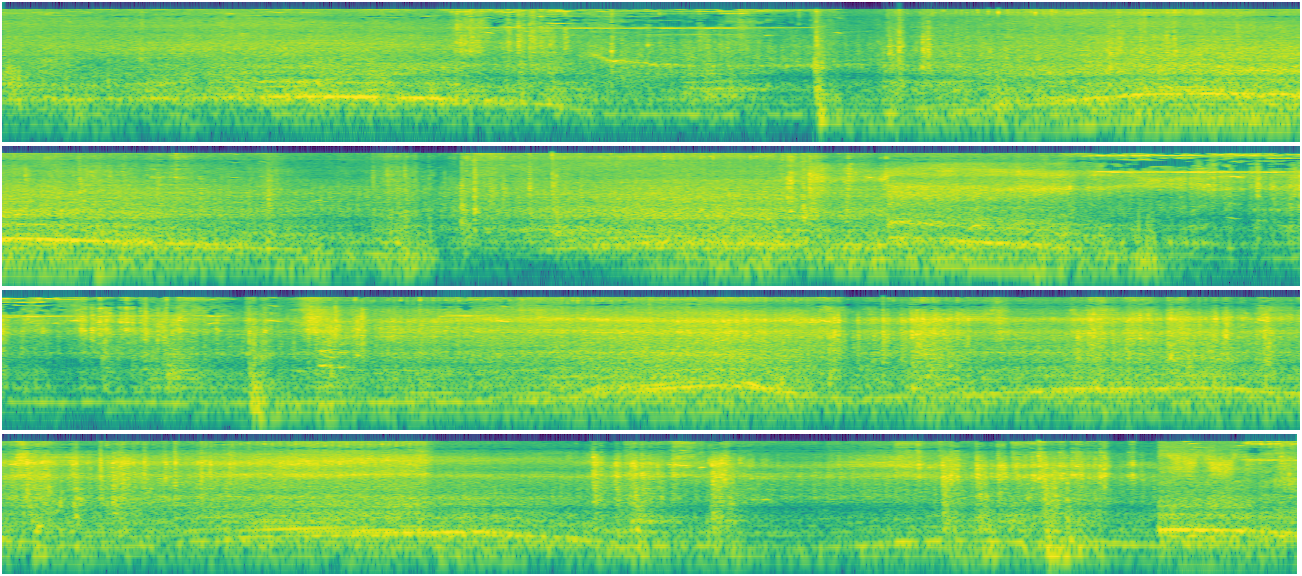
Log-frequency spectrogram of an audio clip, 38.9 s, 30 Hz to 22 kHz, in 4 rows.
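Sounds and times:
garbage truck engine revving: 0:00.0 - 0:19.6, 0:20.7 - 0:38.9.

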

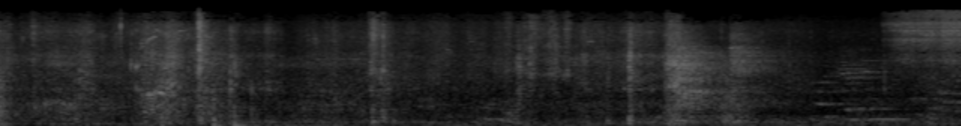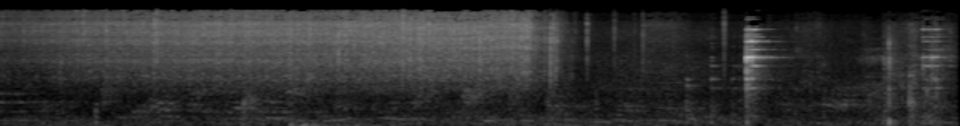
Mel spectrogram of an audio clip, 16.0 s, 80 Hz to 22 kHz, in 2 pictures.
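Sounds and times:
hot horseshoe sizzling on hoof: 0:07.5 - 0:13.5.

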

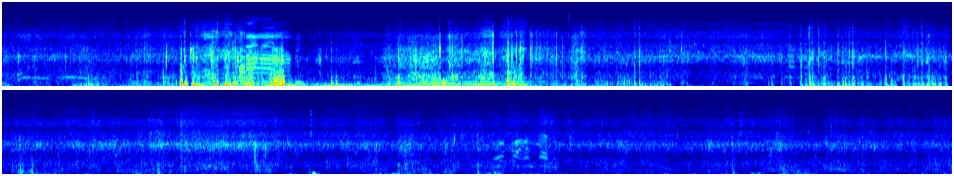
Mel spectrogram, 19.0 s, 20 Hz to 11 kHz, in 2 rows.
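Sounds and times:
wind buffeting microphone: 0:00.0 - 0:09.9
water rushing past hulls: 0:00.0 - 0:19.0.

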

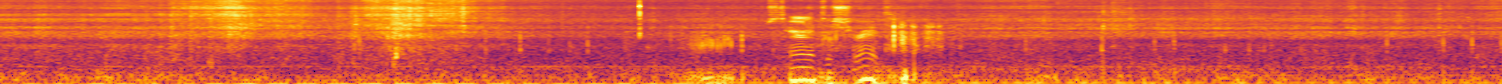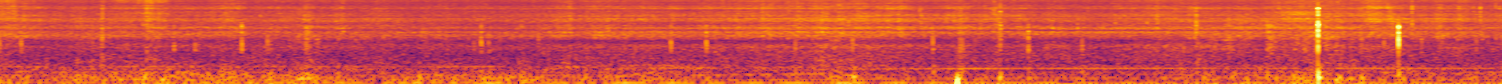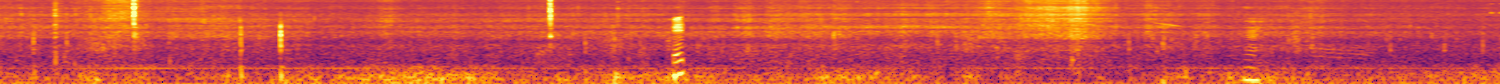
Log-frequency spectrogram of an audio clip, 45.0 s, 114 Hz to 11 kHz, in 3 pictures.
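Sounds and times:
wind on microphone: 0:23.1 - 0:25.2, 0:27.0 - 0:45.0.

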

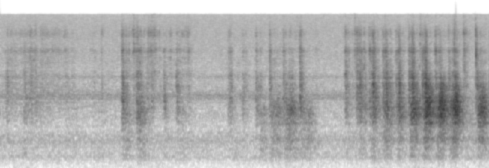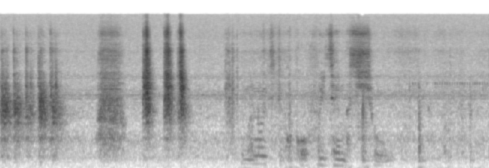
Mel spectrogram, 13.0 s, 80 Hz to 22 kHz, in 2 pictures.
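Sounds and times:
scratchy plastic rubbing: 0:00.0 - 0:01.0, 0:01.6 - 0:07.5
rapid plastic clicking: 0:01.3 - 0:07.4.

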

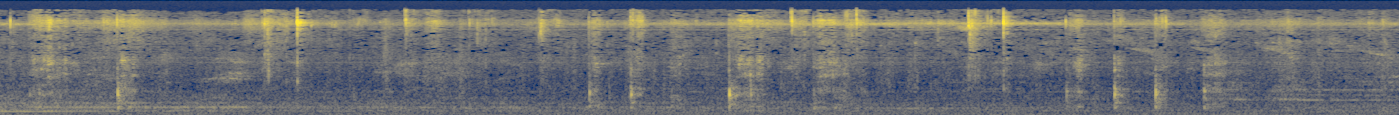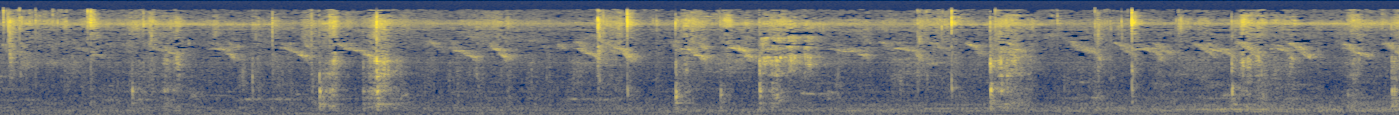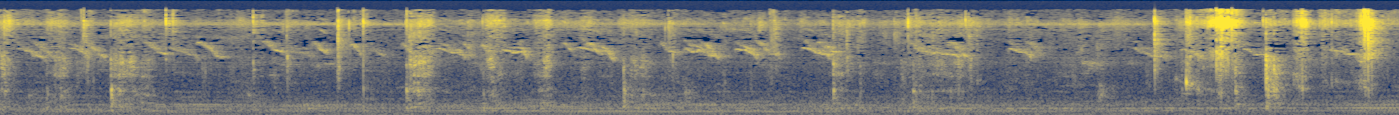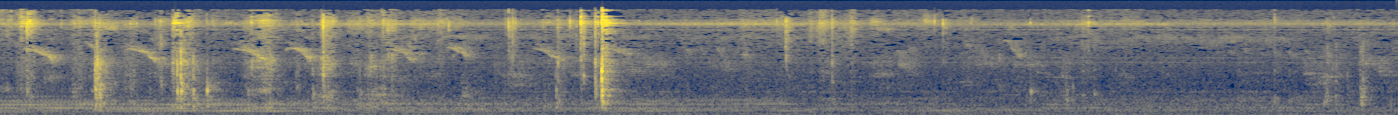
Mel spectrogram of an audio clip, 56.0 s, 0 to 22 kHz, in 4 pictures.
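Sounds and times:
spoon and fork scraping plate: 0:00.0 - 0:01.6, 0:05.9 - 0:08.7, 0:17.0 - 0:19.1, 0:20.7 - 0:22.3, 0:22.9 - 0:38.3, 0:42.2 - 0:46.6
chewing: 0:02.4 - 0:48.0.

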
